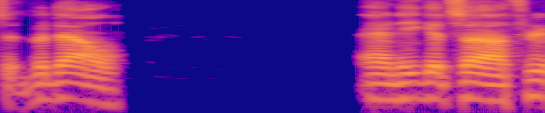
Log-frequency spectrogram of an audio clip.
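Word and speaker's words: Vidal: I just heard the announcer say it, so at least finally I know how to pronounce it. Videll.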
